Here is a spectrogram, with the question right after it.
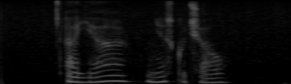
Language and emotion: Russian, neutral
